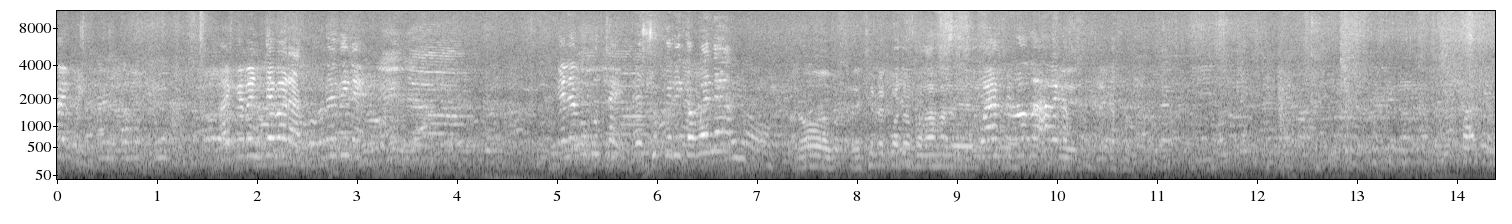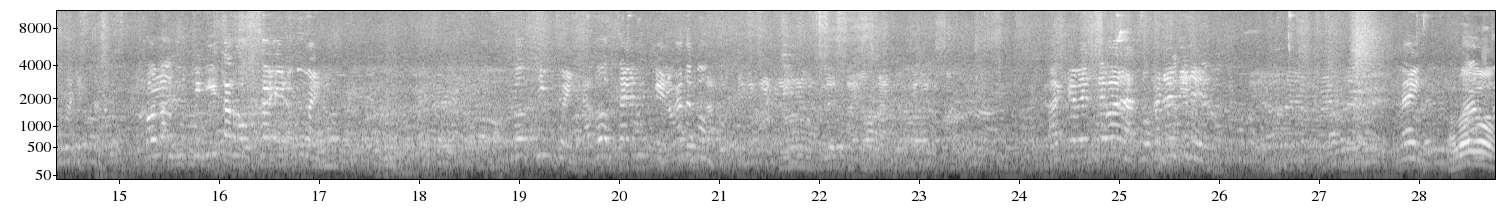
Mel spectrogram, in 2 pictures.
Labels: Is there a dog barking ?
no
